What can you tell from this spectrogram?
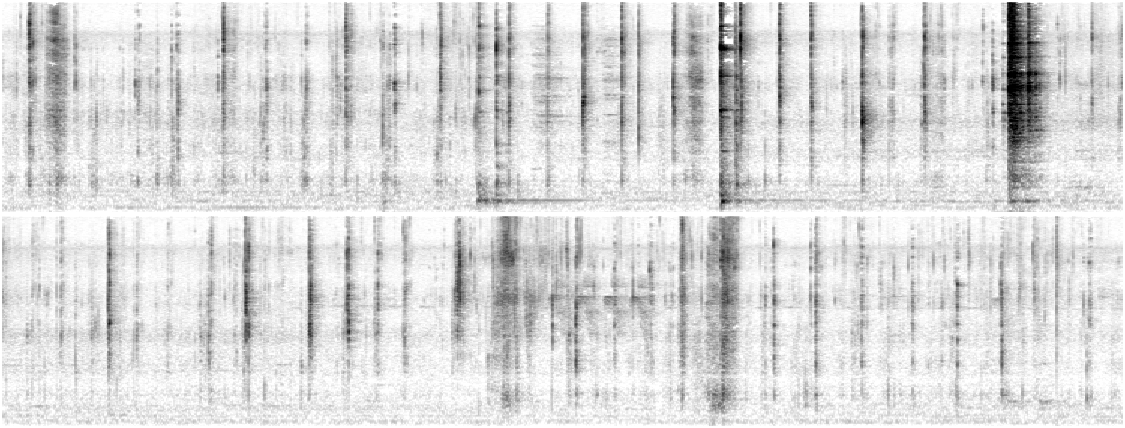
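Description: Close-miked eating: cutlery clinking and scraping against a plate, with chewing in between. There are many small clicks, and two much louder clacks near the middle.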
